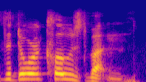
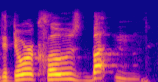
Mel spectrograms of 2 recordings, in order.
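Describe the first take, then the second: First: The pitch steps down and falls on button. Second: The word button is stressed and pitched high. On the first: The speaker calls it right. "we want to come down" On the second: The speaker calls it wrong. "you stressed button"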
